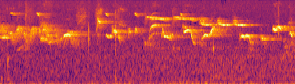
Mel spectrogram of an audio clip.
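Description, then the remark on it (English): Chiffchaff song with short, high chirps repeating in quick succession, fairly faint and set against a busy backdrop of other birds calling outdoors, with no voices present. “The chiff-chaffs are back with me.”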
